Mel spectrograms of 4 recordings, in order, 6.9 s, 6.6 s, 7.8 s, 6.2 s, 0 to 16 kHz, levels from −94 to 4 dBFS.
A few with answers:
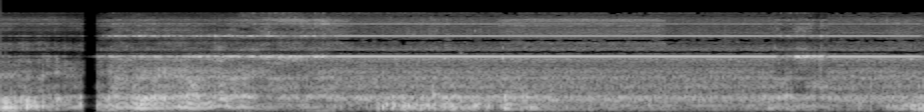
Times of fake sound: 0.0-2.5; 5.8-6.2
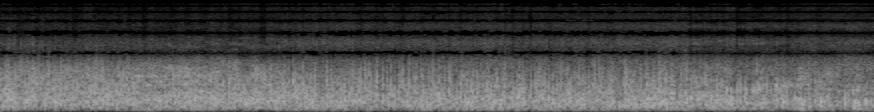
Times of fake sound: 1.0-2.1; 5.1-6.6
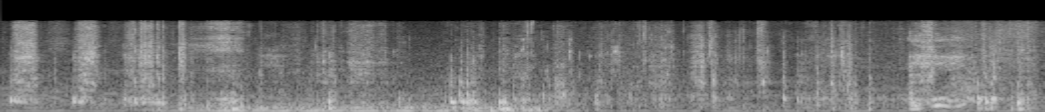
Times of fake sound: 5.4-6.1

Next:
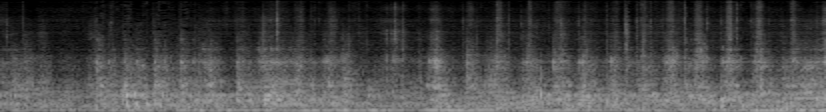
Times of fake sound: 0.0-0.7; 1.5-6.2

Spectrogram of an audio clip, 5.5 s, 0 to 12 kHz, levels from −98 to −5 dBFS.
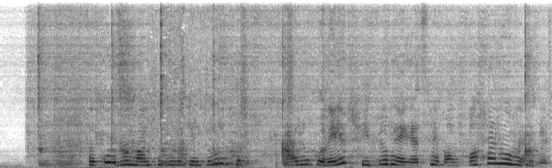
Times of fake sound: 0.0-1.5; 2.2-5.5

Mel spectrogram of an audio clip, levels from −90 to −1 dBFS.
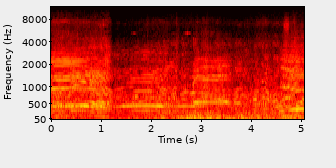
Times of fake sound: none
